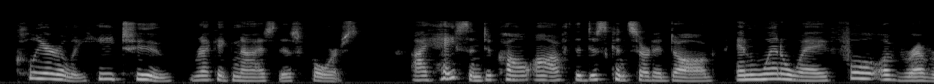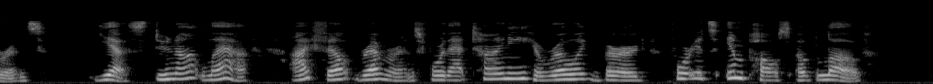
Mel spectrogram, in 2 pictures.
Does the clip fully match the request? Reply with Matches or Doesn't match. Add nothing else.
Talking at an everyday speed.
Doesn't match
